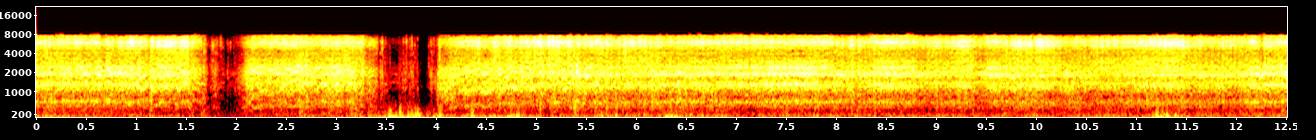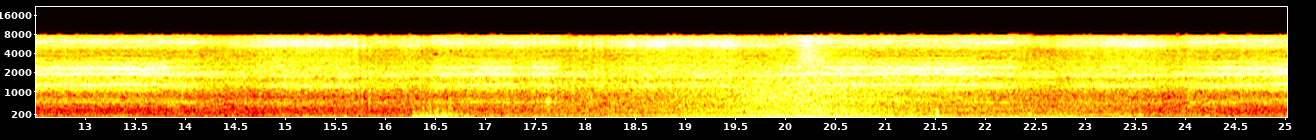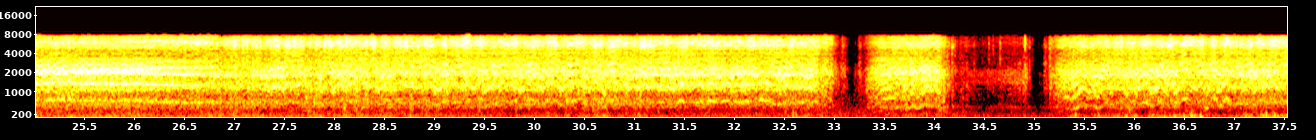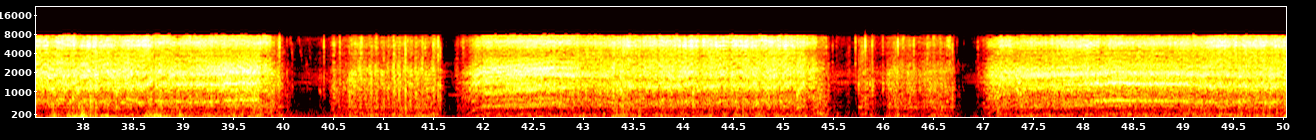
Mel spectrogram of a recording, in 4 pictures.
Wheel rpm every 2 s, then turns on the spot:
140, 80, 130, 160, 160, 160, 160, 160, 160, 160, 160, 160, 160, 160, 150, 160, 110, 50, 150, 150, 40, 140, 110, 70, 160.
32-34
